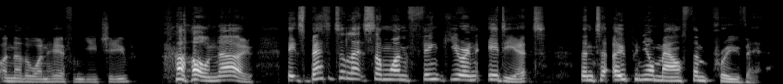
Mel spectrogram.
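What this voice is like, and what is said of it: Speaks with a noticeable accent. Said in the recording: “I just use my accent ... I sound like this ... accent”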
